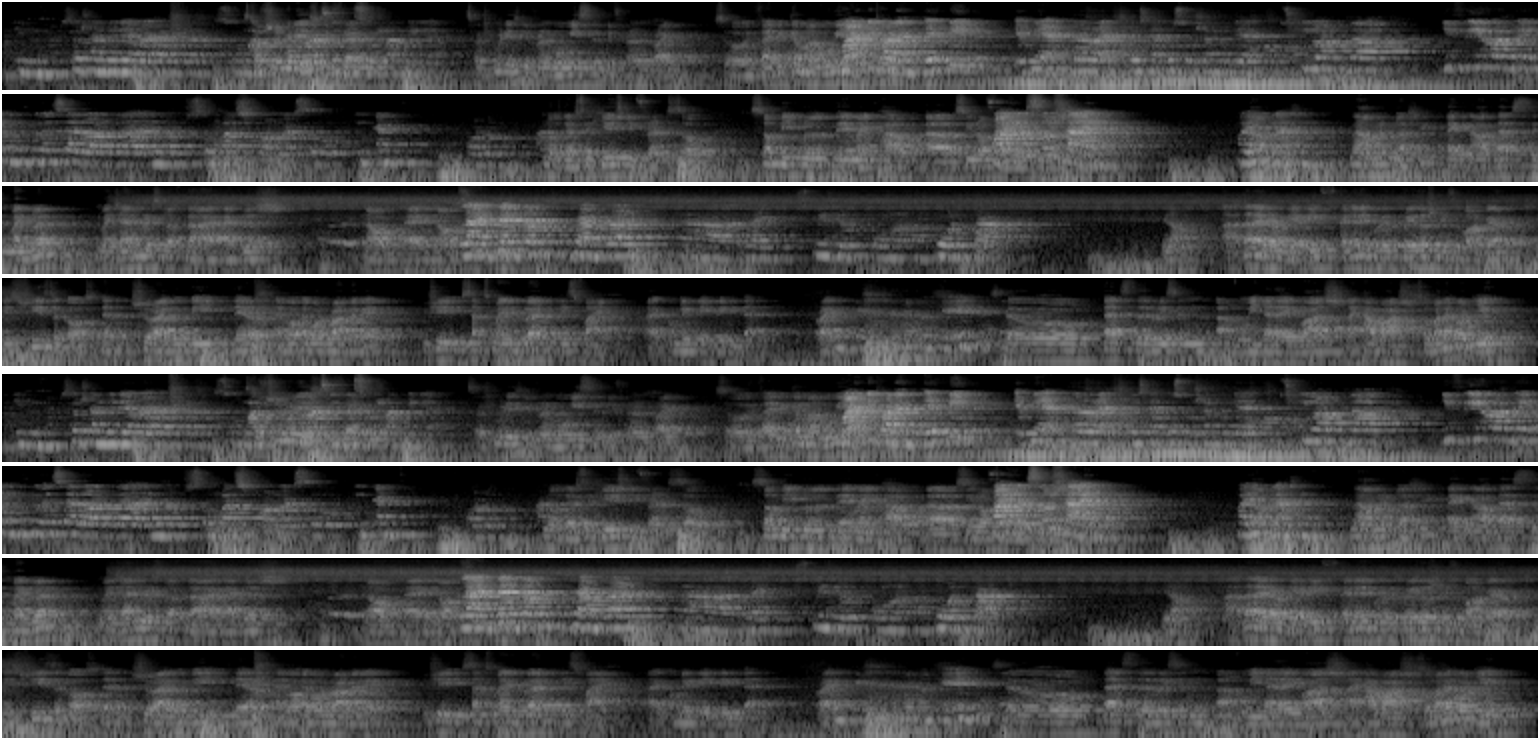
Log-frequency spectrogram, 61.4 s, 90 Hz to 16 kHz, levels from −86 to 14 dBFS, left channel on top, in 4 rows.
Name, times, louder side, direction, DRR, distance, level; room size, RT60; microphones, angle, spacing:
voice 1, 0.1-2.6 2.8-4.3 8.4-13.8 14.4-19.3 19.7-20.3 20.7-20.8 22.1-22.2 25.2-26.4 27.7-28.5 34.0-34.2 35.3-36.1 36.4-37.1 37.5-38.3 38.8-40.6 46.0-46.4 48.6-48.7 54.4-54.7 55.2-56.0 58.0-58.1 60.5-60.7, right 1 dB, 35° right, -7 dB, 0.6 m, -34 dB
voice 2, 2.4-3.8 4.6-6.7 7.1-9.0 17.4-18.3 20.8-22.4 22.9-26.4 27.8-28.3 28.8-31.3 31.6-33.5 34.3-35.8 40.4-40.6 42.3-42.6 42.9-49.9 50.3-52.1 52.5-53.6 54.2-55.6 56.0-61.0, left 1 dB, 50° left, -4 dB, 0.5 m, -39 dB
sound 1, 31.8-46.2, right 1 dB, 70° right, 0.8 m, -52 dB
2.7 x 2.3 x 2.3 m, 1.5 s
head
